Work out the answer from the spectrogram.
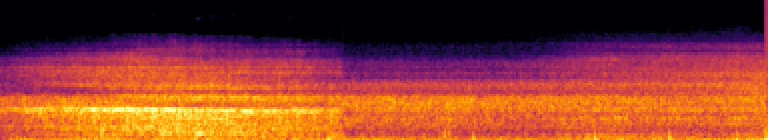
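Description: Train running past with a steady rumble, and a high steady whine that sounds for the first few seconds and fades out about three and a half seconds in.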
